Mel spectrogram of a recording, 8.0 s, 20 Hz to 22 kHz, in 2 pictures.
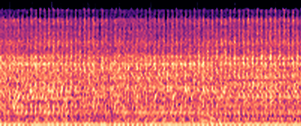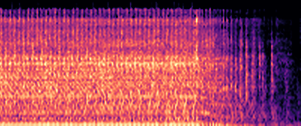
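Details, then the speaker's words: Ford 2120 diesel tractor that sat for years, after cutting rusted-tight throttle cables and setting lowest throttle: even low clatter at steady idle, no misses or knocks, then winds down and stops; normal idle. "she sounds pretty good. Well, that's cool. I am thrilled that it starts."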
